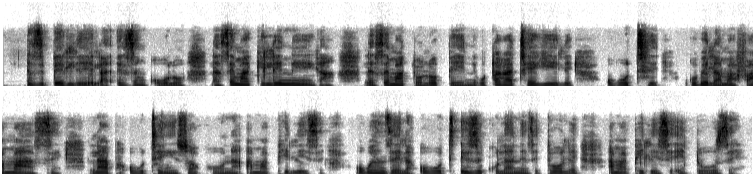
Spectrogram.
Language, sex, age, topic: North Ndebele, male, 50+, health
